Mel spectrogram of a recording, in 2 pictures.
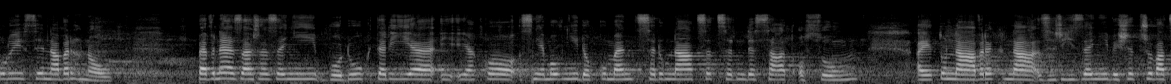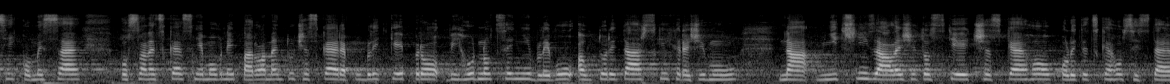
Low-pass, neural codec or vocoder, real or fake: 10.8 kHz; none; real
